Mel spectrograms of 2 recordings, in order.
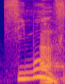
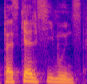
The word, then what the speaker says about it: Simoens: Bonjour Patrick, presque, c'est Simoens en fait. – Simoens. Damned, c'est pour ça, effectivement. Tu sais, moi, je connais le nom de famille, mais j'ai la prononciation à la française.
